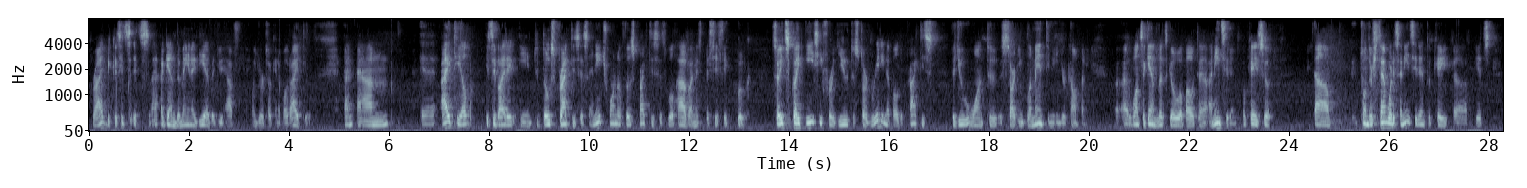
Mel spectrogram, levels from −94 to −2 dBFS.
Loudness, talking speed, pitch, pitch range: -33 LUFS, 170 wpm, 110 Hz, 95-120 Hz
